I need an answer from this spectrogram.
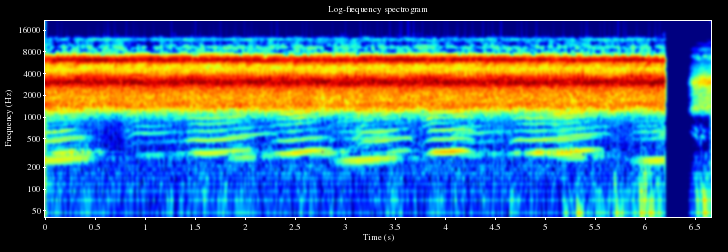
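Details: Frog calls after rain: repeated upward-sweeping harmonic croaks from multiple animals over a steady high droning chorus, cut off abruptly near the end by a brief silence.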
